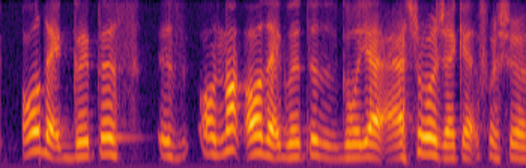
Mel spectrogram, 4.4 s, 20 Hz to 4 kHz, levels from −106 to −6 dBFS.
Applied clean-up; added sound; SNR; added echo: none; none; none; none.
